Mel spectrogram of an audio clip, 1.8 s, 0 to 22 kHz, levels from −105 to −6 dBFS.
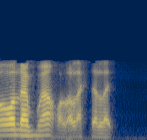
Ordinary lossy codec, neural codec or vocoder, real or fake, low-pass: MP3, 32 kbps; codec, 16 kHz, about 1 kbps, DyCAST, with the encoder's durations; fake; 3.6 kHz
